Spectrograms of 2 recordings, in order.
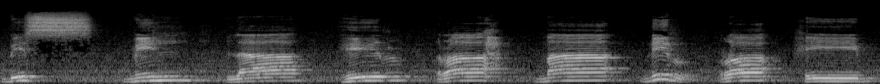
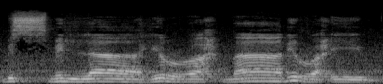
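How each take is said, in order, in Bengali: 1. এটি ধীরে ধীরে, অক্ষর অক্ষর করে পড়া হয়। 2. এটি সাবলীলভাবে, সংযুক্ত শব্দ হিসেবে পড়া হয়। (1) "পড়বেন দশ বার ধরে ধরে একটা একটা করে অক্ষর" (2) "লাস্টে গিয়ে আপনি পড়বেন"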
